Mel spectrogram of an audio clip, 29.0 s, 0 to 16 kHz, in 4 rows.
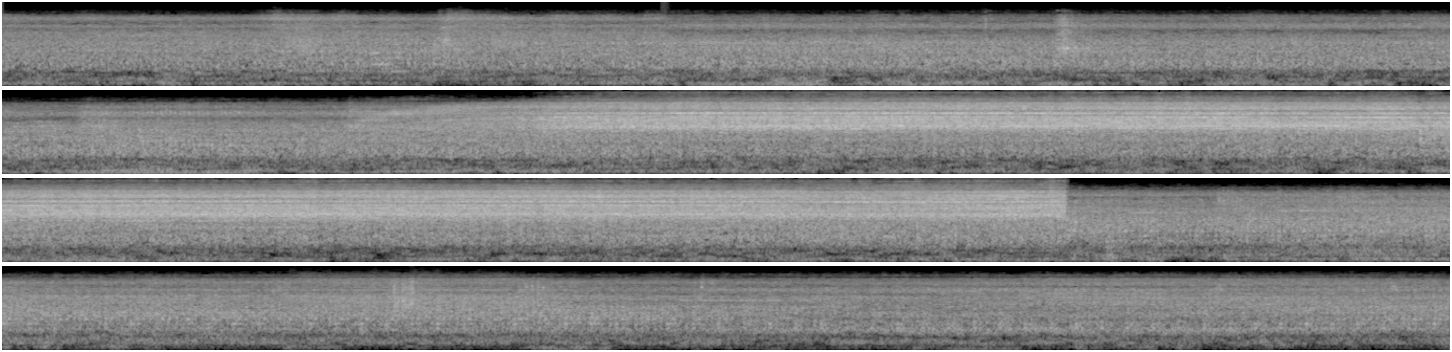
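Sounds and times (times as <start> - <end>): heavy machinery engine running: 0.0 - 28.9
loud hiss: 8.9 - 19.8.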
